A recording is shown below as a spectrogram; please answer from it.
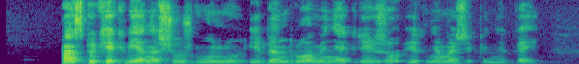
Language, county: Lithuanian, Kaunas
